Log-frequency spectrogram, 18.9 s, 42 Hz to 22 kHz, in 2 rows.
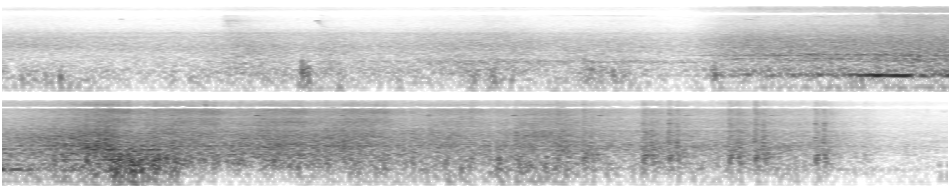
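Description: Metro-North M8 electric multiple-unit train approaching and passing close by: a rising rush of wheels and running gear that peaks about halfway through and stays loud as the cars go by. Near the end comes a quick run of wheel clicks over rail joints before the sound falls away.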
